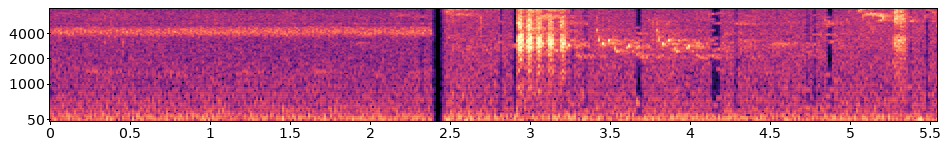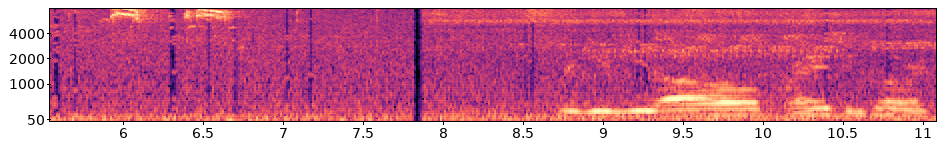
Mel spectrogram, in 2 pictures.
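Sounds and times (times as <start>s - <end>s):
high bird chirps: 2.9s - 6.8s.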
